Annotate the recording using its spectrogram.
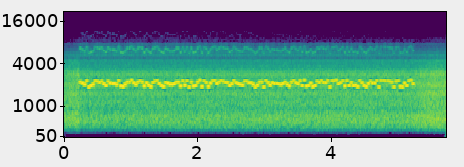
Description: Multi-tone FSK (Olivia or MFSK type), about 500 Hz wide, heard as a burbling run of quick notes, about 31.25 baud, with radio static.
